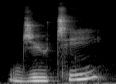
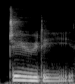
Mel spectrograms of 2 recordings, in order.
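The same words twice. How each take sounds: First: The d merges into a j sound. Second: The d goes straight into the vowel. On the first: "or duty with a j" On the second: "in General American Pronunciation with j dropping"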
